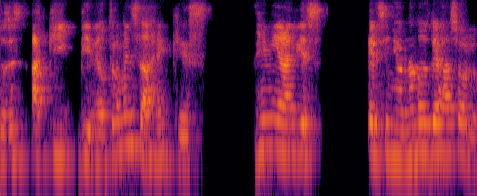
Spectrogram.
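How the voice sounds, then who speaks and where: Somewhat breathy and at medium pitch, a woman speaks with fairly even intonation. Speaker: Bible study teacher. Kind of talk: Bible study class. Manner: fast; uses filler words.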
